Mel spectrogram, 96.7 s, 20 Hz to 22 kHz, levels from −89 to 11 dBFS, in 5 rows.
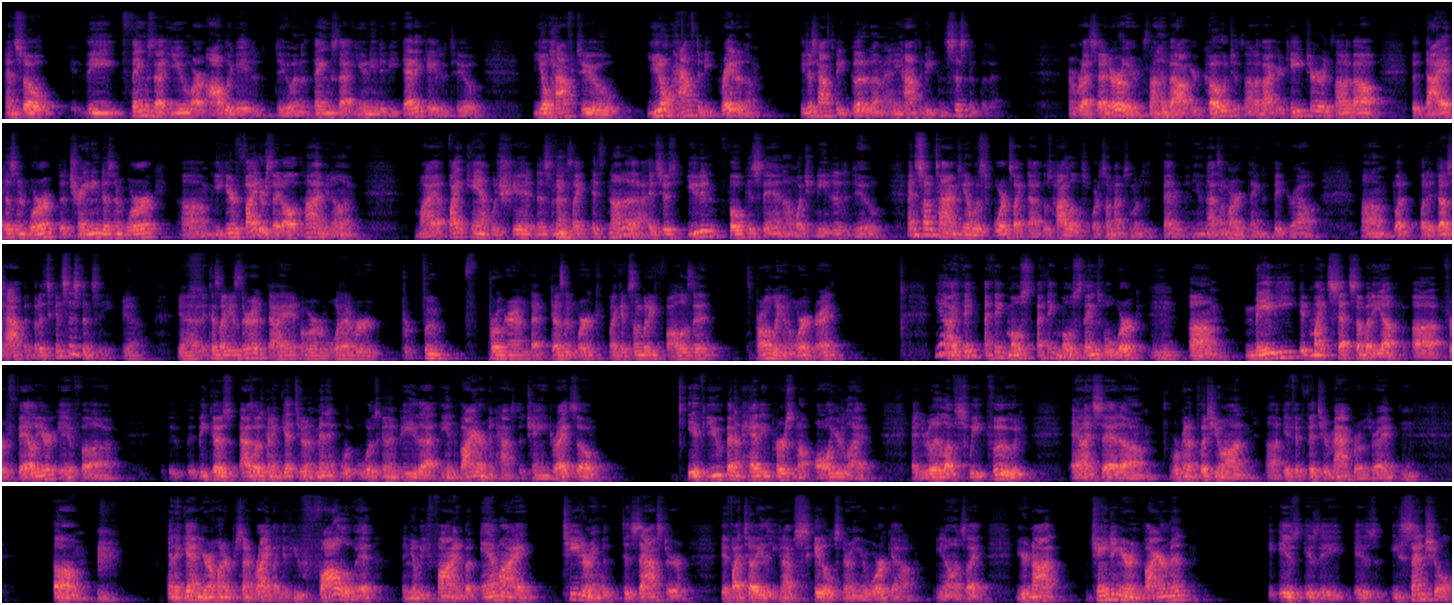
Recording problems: room echo; slight; dies away in 0.4 s
off-mic speech; somewhat distant

